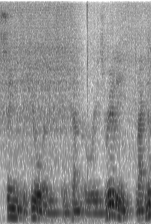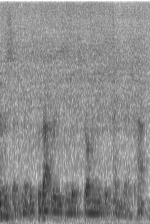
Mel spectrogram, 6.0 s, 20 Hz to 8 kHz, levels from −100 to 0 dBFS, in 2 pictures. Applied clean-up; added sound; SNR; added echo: none; Fire; 17 dB; reverberation time 0.8 s.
